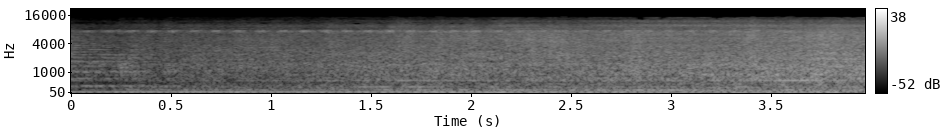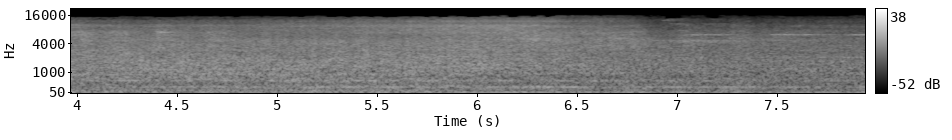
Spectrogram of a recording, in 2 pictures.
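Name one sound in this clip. A train rumbles and clatters past on the rails, growing louder.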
